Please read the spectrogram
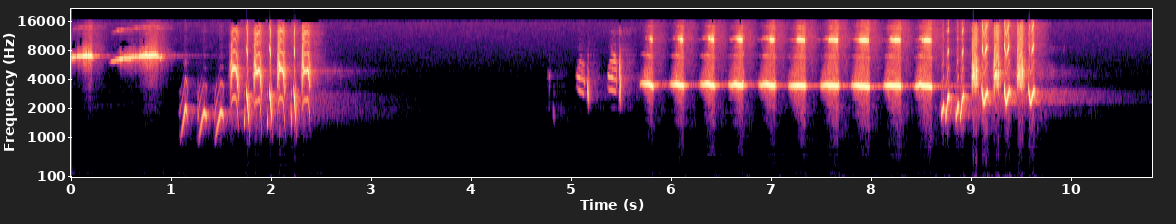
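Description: Common nightingale singing. One strophe ends in a series of whistled notes and then a fast, rattling trill about two seconds in. After a pause of about two seconds, the next strophe opens with a few short notes, runs on with about a dozen rapidly repeated notes at about four a second, and closes with another fast trill.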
